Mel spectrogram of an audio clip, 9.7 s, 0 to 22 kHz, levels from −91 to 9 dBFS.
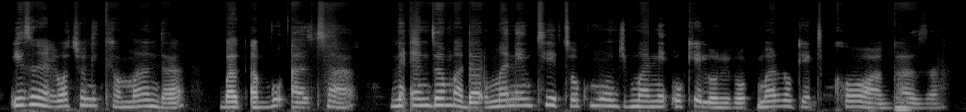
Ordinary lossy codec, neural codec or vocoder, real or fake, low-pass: none; codec, 44.1 kHz, 2.6 kbps, DAC; fake; none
